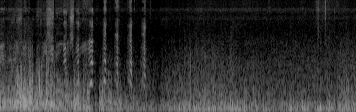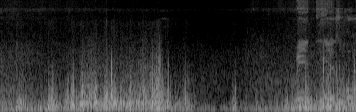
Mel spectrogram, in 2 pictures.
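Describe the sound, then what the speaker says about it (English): Strong wind blows across the microphone outdoors at a carp fishing spot, producing a loud, continuous low rumble and buffeting that swells and dips throughout, with voices talking underneath. "Wind is horrible."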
